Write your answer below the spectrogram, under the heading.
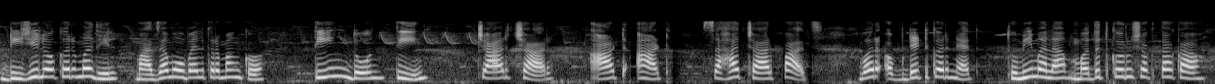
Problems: constant background noise, background conversations at intervals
